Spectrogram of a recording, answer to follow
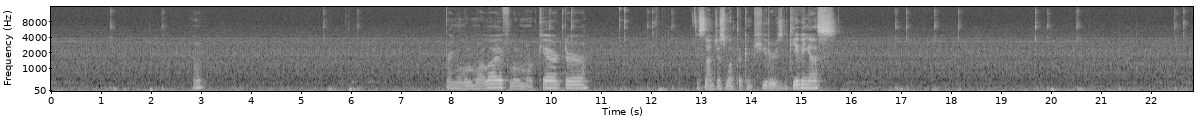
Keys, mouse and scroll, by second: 2.2-5.4 alt+middle drag, 6.1-9.9 alt+middle drag, 10.2 middle click, 11.3 click, 11.9 middle click, 12.4-16.8 alt+middle drag, 17.1 middle click, 18.1-19.6 middle drag, 19.9-20.5 alt+middle drag, 22.5 middle click.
